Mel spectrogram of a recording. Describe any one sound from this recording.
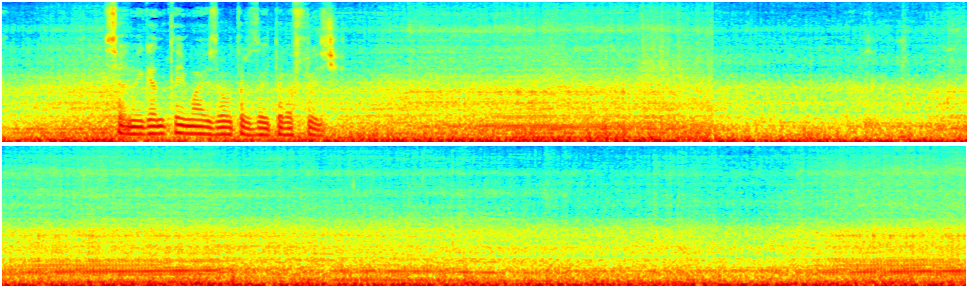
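A motorcycle engine hums steadily and rises and falls in pitch as it shifts gears.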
